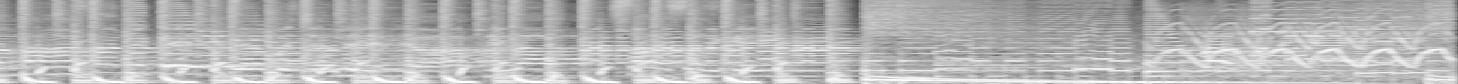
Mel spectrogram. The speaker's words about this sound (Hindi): Road होला साफ बजे गाड़ी के हूटर, सुन के आवाज कहीं छिप जाले सूटर।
